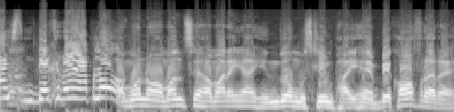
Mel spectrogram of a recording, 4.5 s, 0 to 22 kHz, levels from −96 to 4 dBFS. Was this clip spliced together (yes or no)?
yes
